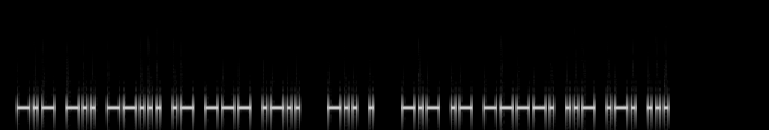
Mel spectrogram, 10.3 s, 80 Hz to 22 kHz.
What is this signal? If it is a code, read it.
Morse code, heard as a keyed tone, about 22 wpm, 700 Hz. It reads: KD7AOL DE KA9URS
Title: USA Callsign DE Callsign 22wpm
